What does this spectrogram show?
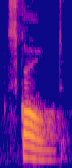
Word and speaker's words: scald: 그래서 잘 들어보시면 scald, scored, scald, scored, scald, scored 뭔가 A가 들어있는 애는 뭔가 조금 더 열린 소리가 나요. 제가 계속 AO, AO, AO 이렇게 발음을 했는데 잘 들어보시면 A는 조금 더 열린 소리가 납니다.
